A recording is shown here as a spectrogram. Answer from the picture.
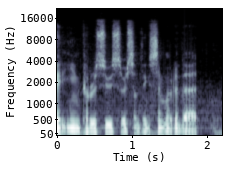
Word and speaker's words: Incursus: Like, obviously I'm saying Incursus as a... in the American accents, as a more European, or I guess like Greek, Latin accents, it would be something more like Incursus.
